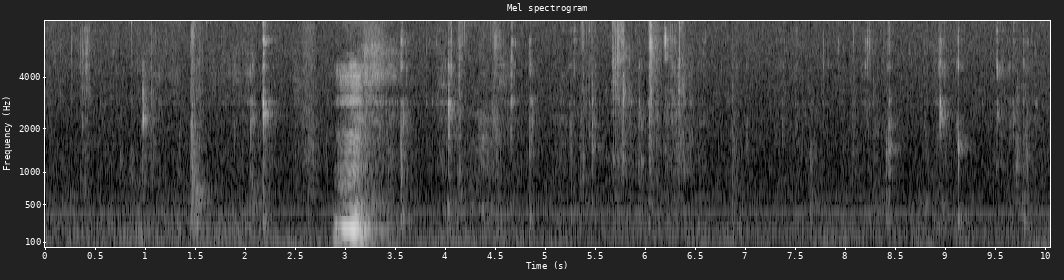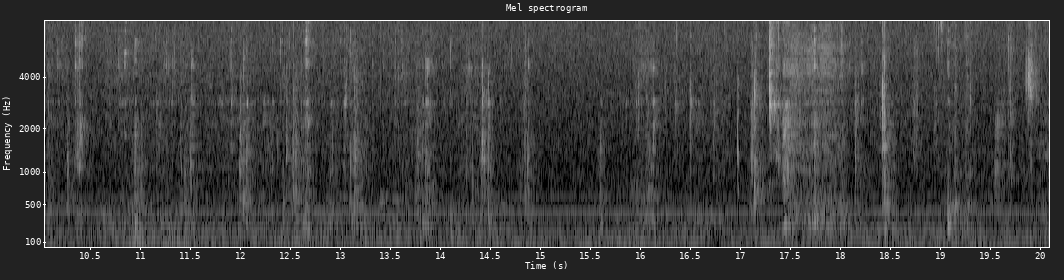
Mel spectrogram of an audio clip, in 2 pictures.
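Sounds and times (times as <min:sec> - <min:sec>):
close chewing mouth clicks: 0:03.5 - 0:06.5, 0:07.4 - 0:15.0.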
